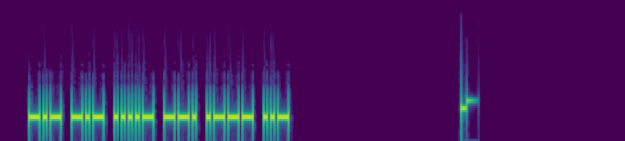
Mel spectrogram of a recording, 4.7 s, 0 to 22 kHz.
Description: Morse code, heard as a keyed tone, about 44 wpm, 700 Hz. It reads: KK4GJU
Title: USA Call Signs Repeated 3x 45wpm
